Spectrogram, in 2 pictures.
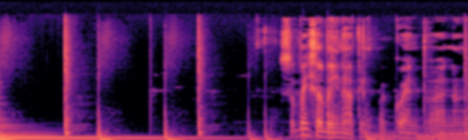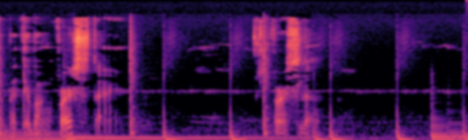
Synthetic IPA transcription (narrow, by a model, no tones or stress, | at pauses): sɐbajsɐbajnaːt̪ɪŋpɐɡ̚kwɛnt̪ohanːɐŋɪbat̪ɪbaŋfɛɹst̪a̰jm | fɛɹslo̰p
